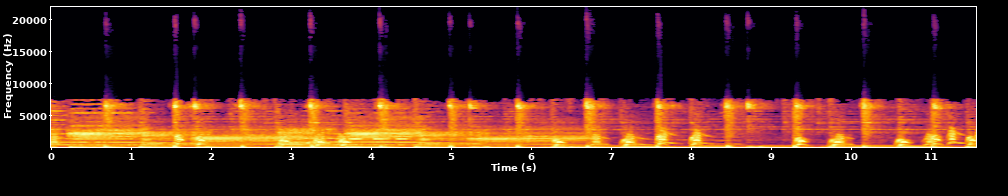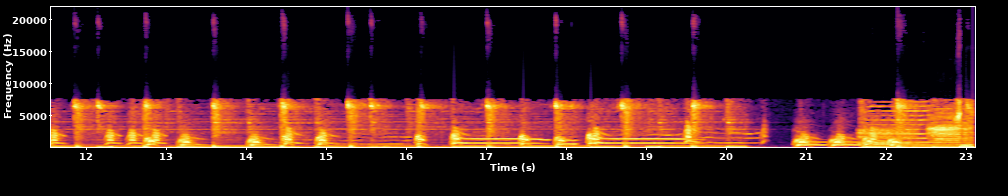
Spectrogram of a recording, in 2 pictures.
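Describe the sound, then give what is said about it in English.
Dogs bark and howl in a steady rhythm that forms a tune, opening with drawn-out howls and then a loud run of pitched barks shaped into a melody, with a hint of goat and sheep sounds. “The dog song, right? With just a hint of goat and sheep on the side.”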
